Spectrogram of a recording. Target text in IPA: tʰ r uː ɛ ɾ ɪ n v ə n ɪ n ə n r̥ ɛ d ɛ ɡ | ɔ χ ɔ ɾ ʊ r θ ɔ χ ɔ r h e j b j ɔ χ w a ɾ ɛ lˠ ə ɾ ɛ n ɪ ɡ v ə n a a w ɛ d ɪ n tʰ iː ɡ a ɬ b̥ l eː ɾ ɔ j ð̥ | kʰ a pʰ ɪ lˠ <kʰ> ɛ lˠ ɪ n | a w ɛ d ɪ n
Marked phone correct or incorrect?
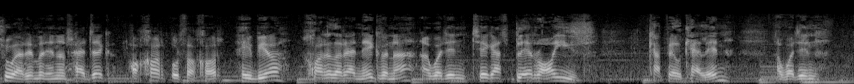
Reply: correct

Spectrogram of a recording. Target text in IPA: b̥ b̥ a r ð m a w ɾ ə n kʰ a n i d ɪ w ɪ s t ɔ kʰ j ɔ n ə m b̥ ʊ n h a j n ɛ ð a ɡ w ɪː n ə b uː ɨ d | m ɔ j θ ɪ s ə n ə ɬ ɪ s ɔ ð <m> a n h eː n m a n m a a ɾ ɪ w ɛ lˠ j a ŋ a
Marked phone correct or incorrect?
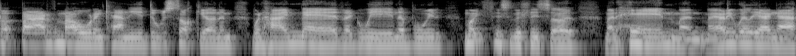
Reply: correct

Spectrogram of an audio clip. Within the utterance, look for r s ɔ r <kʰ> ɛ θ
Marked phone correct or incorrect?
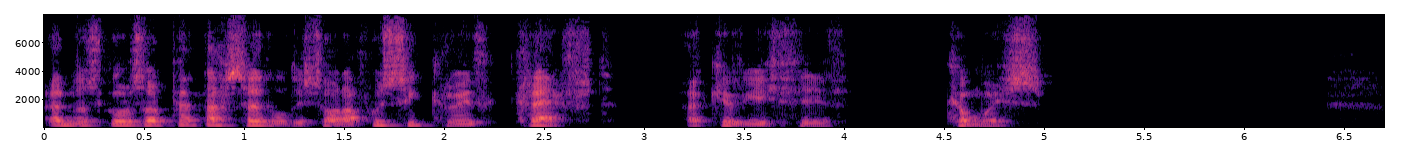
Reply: incorrect: pʰ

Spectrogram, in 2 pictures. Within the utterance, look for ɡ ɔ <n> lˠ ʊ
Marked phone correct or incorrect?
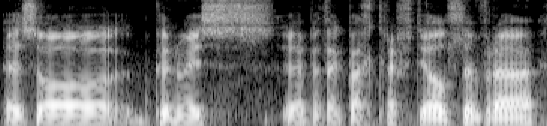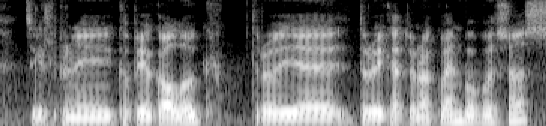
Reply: incorrect: none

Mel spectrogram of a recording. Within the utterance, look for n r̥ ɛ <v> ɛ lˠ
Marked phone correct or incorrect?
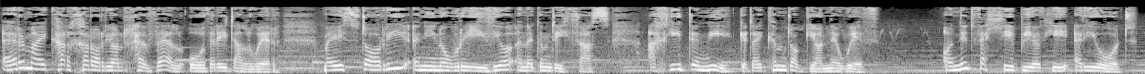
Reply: correct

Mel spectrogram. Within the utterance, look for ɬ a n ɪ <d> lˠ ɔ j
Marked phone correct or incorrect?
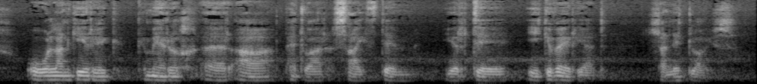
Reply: correct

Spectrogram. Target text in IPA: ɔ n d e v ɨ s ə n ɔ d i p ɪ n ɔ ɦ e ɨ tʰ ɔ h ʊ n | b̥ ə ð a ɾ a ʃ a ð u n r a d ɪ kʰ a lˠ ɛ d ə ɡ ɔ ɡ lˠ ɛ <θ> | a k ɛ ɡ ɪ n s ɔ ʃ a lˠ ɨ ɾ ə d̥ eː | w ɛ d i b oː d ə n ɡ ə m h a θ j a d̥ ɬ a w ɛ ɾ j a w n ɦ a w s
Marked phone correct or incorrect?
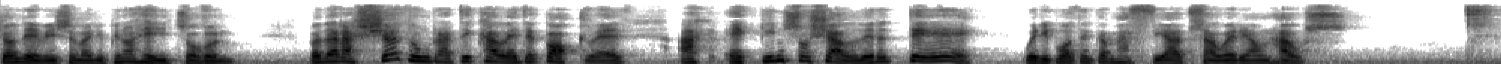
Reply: incorrect: ð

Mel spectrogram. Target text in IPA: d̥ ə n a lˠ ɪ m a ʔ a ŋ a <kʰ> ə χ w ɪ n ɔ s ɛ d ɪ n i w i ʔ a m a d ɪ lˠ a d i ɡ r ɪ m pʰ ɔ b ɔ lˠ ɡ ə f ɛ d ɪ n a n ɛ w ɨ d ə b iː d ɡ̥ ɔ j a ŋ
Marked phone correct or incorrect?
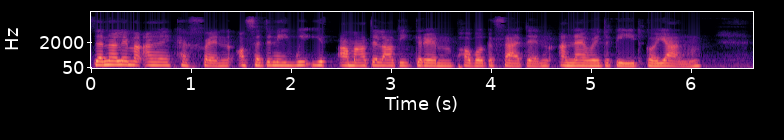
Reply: correct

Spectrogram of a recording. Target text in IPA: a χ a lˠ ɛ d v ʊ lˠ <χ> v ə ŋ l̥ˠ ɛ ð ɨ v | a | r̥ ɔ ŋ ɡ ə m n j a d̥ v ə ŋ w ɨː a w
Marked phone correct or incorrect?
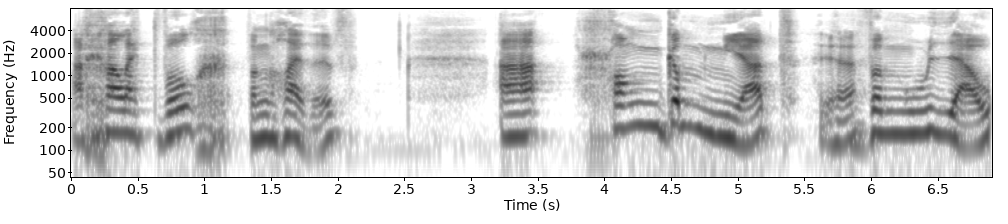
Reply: correct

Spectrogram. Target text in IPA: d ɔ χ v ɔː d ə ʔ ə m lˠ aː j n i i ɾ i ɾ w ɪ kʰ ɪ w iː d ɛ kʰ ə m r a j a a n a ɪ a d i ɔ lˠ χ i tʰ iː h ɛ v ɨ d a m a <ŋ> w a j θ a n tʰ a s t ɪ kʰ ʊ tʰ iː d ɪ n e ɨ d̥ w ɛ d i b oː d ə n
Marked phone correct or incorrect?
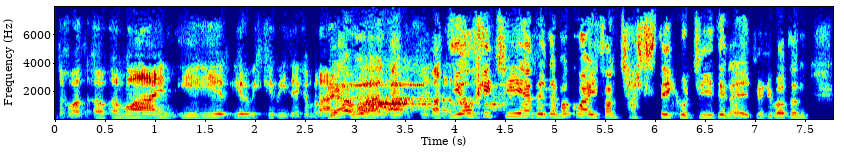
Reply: incorrect: ɡ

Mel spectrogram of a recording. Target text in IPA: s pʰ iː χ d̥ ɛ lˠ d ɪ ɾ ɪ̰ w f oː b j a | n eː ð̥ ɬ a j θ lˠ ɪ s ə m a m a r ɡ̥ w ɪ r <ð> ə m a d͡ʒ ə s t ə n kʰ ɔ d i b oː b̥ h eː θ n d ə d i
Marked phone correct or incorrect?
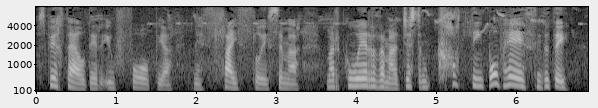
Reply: correct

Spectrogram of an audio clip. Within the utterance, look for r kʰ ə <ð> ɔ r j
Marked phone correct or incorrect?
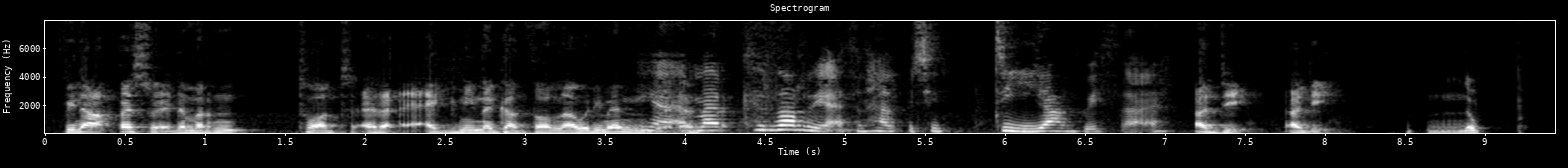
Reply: correct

